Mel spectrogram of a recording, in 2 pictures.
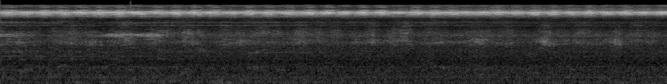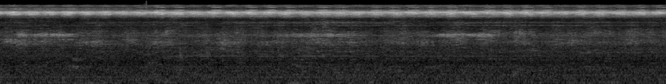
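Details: Relentless high, shimmering trill of crickets on a night setting, steady in loudness, with scattered short lower chirps breaking through at intervals.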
